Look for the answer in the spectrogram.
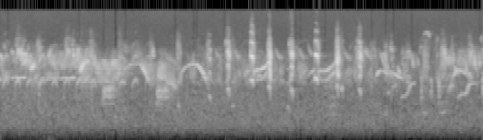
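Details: Common Starling song from Central Russia: slurred looping whistles, some rising and falling, mixed with dry clicks and rattling ticks. Sharp clicks grow more prominent toward the middle.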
